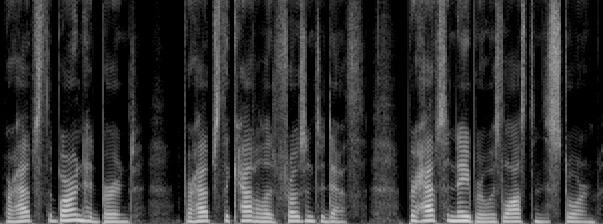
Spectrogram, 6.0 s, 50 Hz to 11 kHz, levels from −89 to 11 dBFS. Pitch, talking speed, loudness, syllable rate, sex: 200 Hz, 200 wpm, -17 LUFS, 5.2 syllables/s, female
